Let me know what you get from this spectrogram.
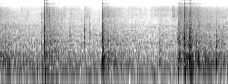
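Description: Fireworks going off: single sharp bangs about one and two seconds in, then a rapid cluster of several bangs near the end.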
